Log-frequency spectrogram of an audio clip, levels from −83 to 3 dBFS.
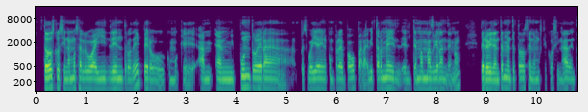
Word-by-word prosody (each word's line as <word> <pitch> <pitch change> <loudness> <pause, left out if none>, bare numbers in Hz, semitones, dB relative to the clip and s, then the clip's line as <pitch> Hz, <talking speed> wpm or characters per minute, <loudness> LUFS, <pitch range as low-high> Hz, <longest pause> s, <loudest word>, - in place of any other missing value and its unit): todos 130 +1 +9
cocinamos 125 0 -2
algo 125 0 +3
ahí 120 0 0
dentro 120 -1 -1
de, 150 +9 -1
pero, 120 -9 -1
como 230 +1 -11
que 455 0 -7
am, 240 0 -2
a 120 -2 +2
mi 115 0 -3
punto 140 +1 +1
era, 125 -1 +1 0.2
pues, - - -9
voy 120 +1 0
a 125 - +4
ir 120 - -2
a - - -12
comprar 120 +1 -2
el - - -11
pavo 130 +1 0
para - - -4
evitarme 125 +1 0
el 120 -1 -11
el 115 -1 -8
tema 125 +2 -2
más 125 0 0
grande, 125 -1 -2
¿no?, - - -9 0.3
pero - - +5
evidentemente 120 +2 +3
todos 125 0 -2
tenemos 120 0 -6
que - - -26
cocinar. 125 - -4
125 Hz, 200 wpm, -23 LUFS, 120-130 Hz, 0.3 s, todos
